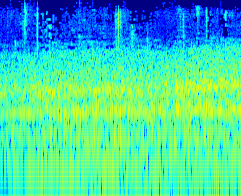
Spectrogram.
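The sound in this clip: An old car's engine runs on an empty road, a steady, dense, unbroken drone with a low rumble and an even loudness throughout.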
